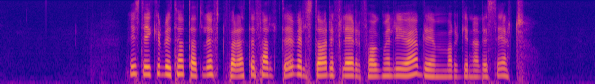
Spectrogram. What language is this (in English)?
Norwegian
